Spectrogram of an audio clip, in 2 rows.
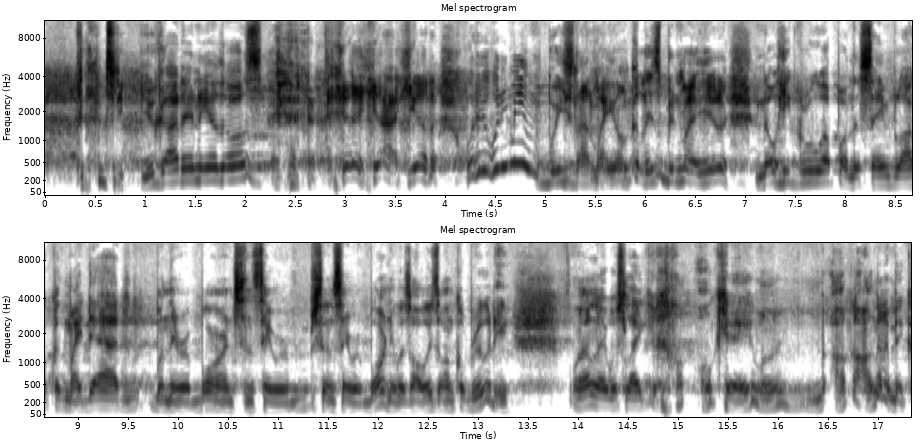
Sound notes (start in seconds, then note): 5.5 audience laughs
